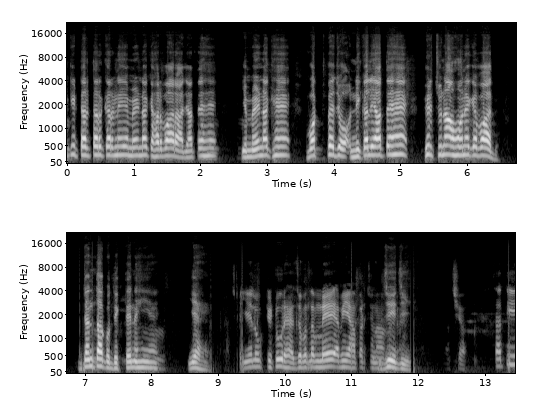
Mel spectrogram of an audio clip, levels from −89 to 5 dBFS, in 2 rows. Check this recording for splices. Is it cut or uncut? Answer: uncut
